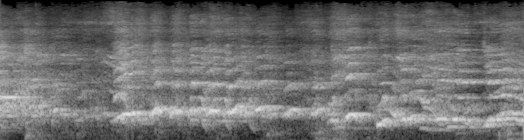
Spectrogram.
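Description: Audience laughing, several voices overlapping.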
